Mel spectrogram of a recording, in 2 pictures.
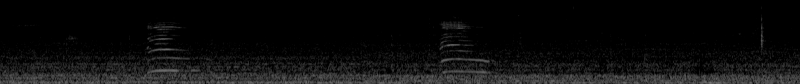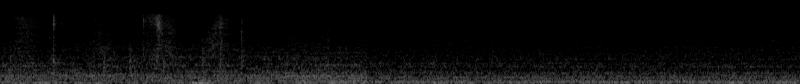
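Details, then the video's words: British Shorthair kitten meowing to beg to be let outside, at home in a building. Two short, rising-then-falling meows about three seconds apart, over a steady low hum and faint clicks. "Cute British shorthair kitten begging to go outside"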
